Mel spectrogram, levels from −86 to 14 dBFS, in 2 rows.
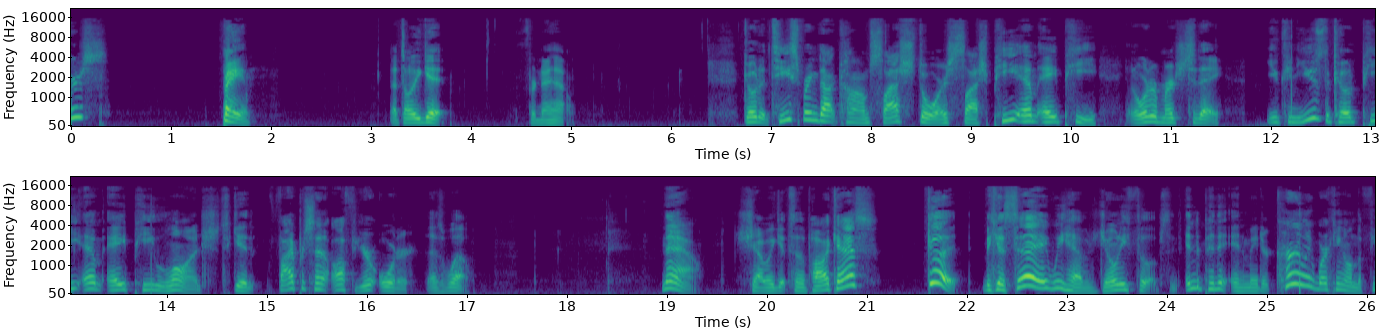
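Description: From 0.70 s to 25.33 s the speech carries a short click roughly every 1.64 s, about fifteen in all, evenly spaced regardless of what is being said. That steady spacing points to clock drift buffer slips, likely from two devices running on separate clocks about 700 ppm apart. The buffer between them drifts until a block of around 70 samples is dropped or repeated, and each slip lands as a tick in the waveform.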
